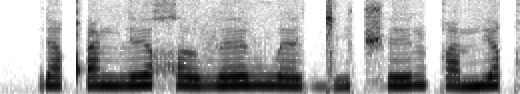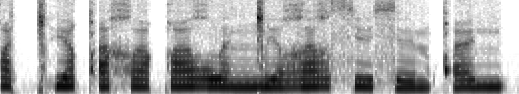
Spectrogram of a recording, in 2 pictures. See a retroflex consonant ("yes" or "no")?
no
